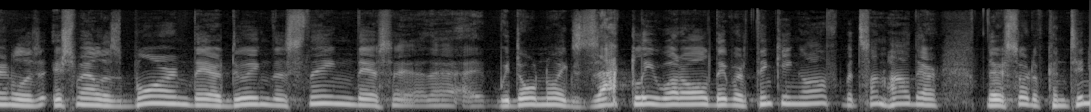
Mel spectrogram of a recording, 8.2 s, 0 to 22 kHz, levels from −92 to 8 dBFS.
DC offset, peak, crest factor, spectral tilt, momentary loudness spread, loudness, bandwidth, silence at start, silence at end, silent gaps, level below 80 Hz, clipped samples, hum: under 0.1%; -6 dBFS; 18 dB; -6 dB/octave; 9 LU; -25 LUFS; 16 kHz; 0 s; 0 s; none; -70 dBFS; under 0.1%; none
